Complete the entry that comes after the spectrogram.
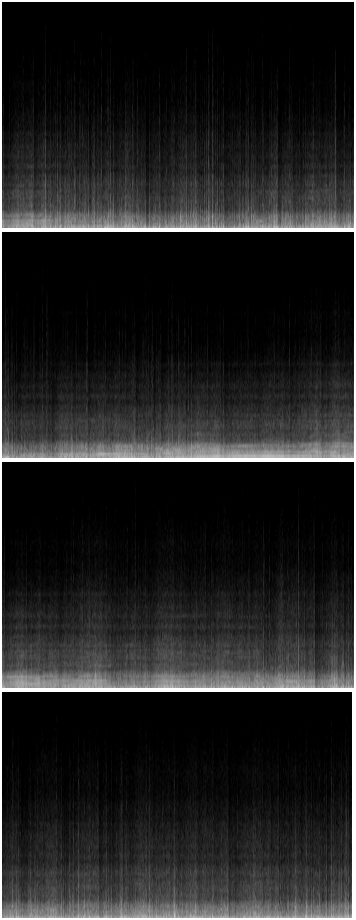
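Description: Porsche Cayman S flat-six engine running hard on track, heard from inside the cabin over heavy road and tyre rumble. Its pitch climbs slowly as the car accelerates, most clearly around the middle.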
